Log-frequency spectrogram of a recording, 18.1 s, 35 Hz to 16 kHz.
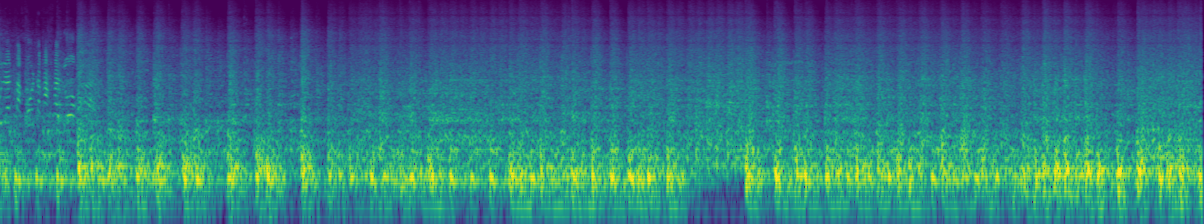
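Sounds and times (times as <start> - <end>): loud fast drumming: 0.0 - 18.0.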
